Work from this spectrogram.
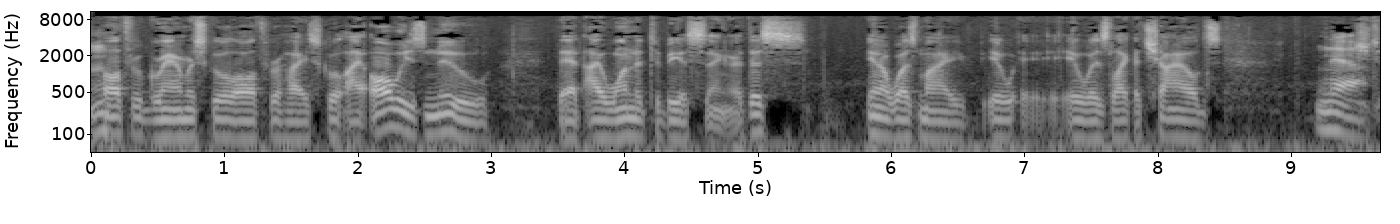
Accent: Chicago, Illinois, United States; now in New York, United States; I, I w- well, I grew up in Chicago, Illinois.

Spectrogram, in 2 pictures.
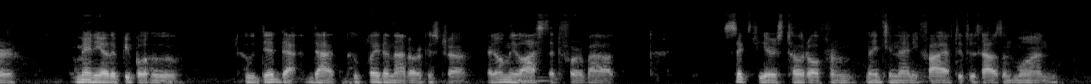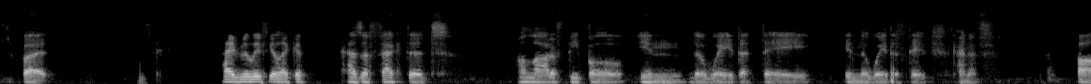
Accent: Moscow, Russia; moved away; I was born in Moscow, Russia, into a family of musicians.

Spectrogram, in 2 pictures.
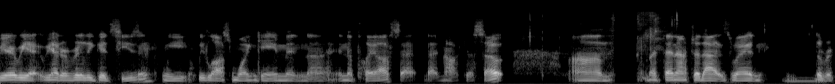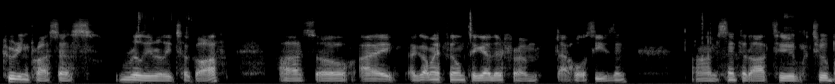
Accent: New Brunswick, Canada; also born or lived in Alberta; I grew up in New Brunswick

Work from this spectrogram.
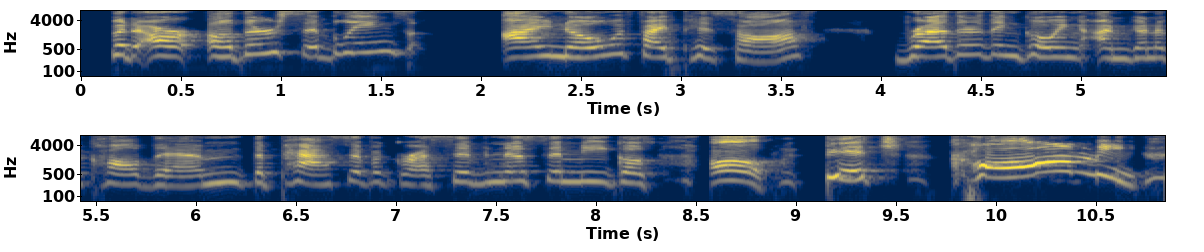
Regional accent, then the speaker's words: United States; We're American

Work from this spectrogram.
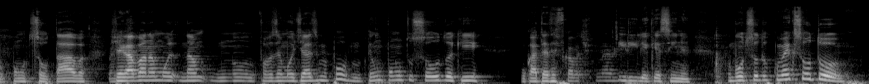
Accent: Rio de Janeiro, Brazil; a gente é carioca

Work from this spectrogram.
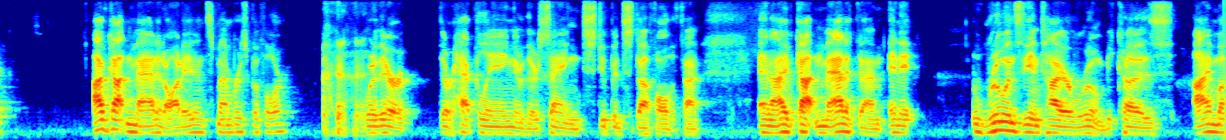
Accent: outside of Chicago, Illinois, United States; accent: farm town accent; I grew up outside of Chicago, so it's kind of a farm town accent

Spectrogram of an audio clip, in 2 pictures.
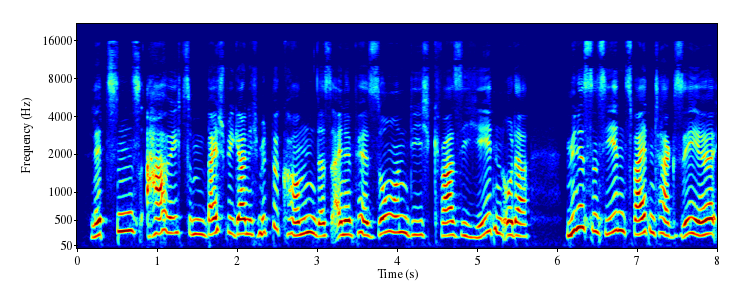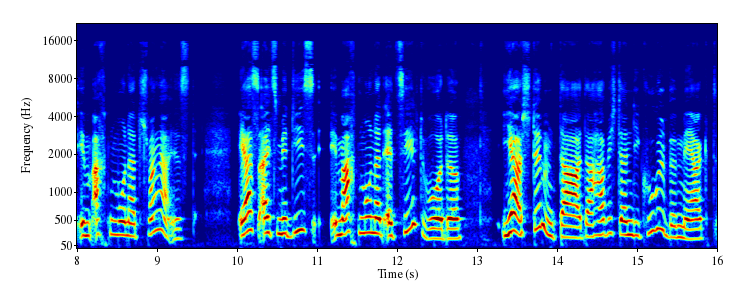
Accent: North Rhine-Westphalia, Germany; Aufgewachsen bin ich in Nordrhein-Westfalen

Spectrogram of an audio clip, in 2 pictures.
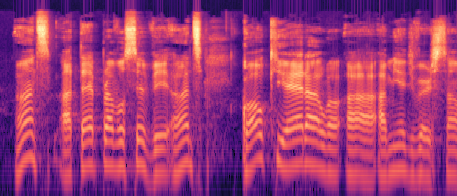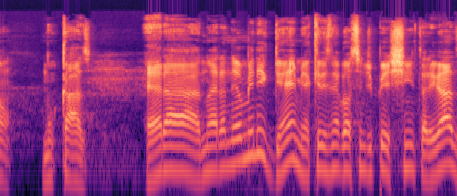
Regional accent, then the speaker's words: Caraguatatuba, São Paulo, Brazil; moved away as an adult; now in São José dos Campos, Brazil; Nasci em Caraguatatuba, ali foi toda a minha trajetória

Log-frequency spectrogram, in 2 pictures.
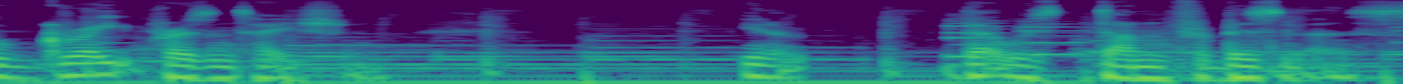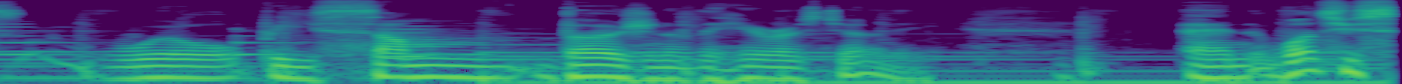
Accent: England, United Kingdom; moved away as an adult; also born or lived in London / Japan; now in Singapore; I was born in England

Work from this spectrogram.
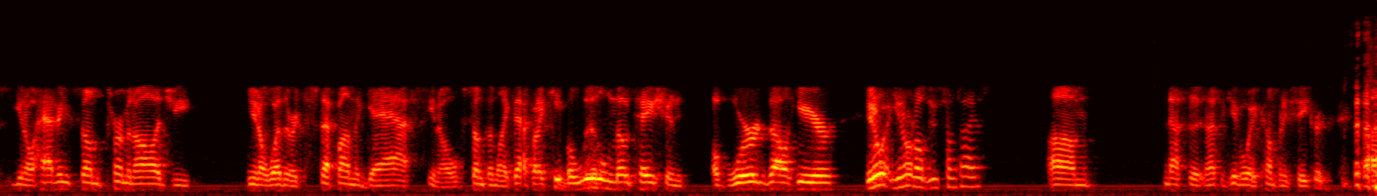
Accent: Midwest, United States; moved away; also born or lived in Houston; grew up in the Midwest.

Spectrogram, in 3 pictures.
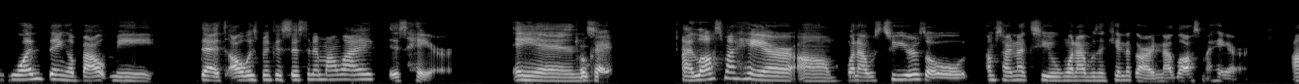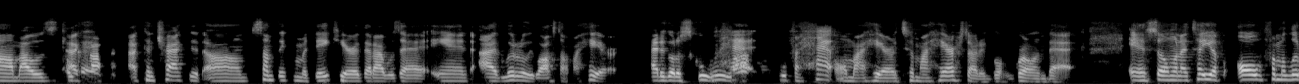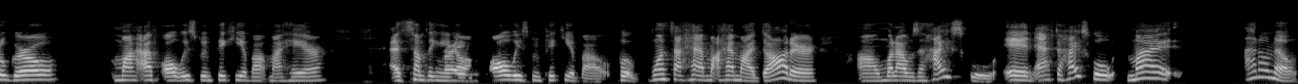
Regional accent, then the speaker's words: Baltimore, Maryland, United States; moved away as an adult; now in Fort Knox, United States; I am originally from Baltimore, Maryland.

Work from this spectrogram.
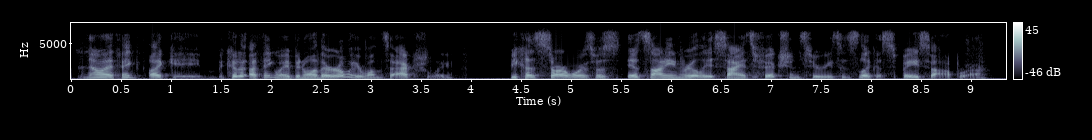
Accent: United States; I was born in America

